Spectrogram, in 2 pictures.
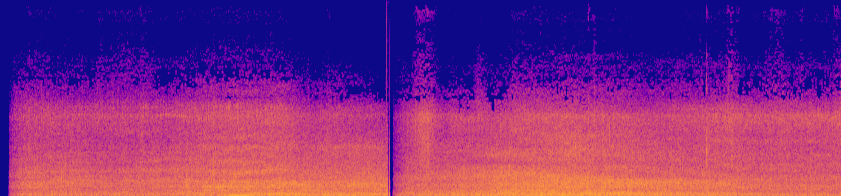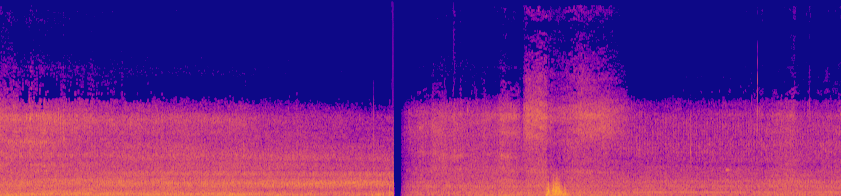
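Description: Road traffic going past close by: rushing noise from passing vehicles that swells up and fades twice, broken by two brief dropouts, with a short loud noise near the end.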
